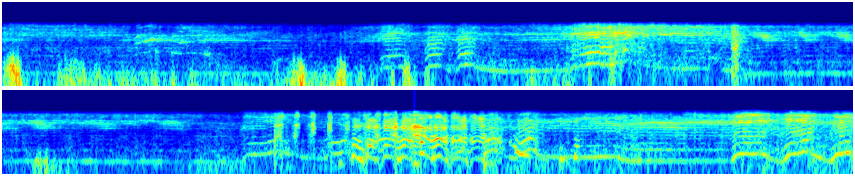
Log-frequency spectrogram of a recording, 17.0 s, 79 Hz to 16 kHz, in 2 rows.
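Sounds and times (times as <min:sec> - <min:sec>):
rc truck engine revving: 0:00.0 - 0:17.0.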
